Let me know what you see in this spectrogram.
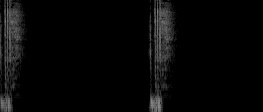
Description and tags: Dripping Kitchen Tap
Dripping water, kitchen tap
